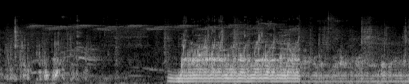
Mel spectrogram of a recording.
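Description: A man gargling: a bubbly, crackling gurgle first, then from a little under two seconds in a loud steady tone held in the throat for about a second, going on more softly after that.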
